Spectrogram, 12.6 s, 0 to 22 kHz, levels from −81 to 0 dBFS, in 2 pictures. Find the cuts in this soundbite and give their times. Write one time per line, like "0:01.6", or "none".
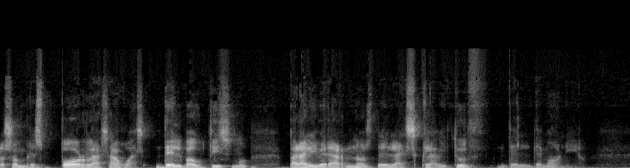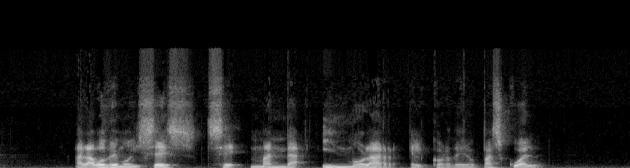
0:08.3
